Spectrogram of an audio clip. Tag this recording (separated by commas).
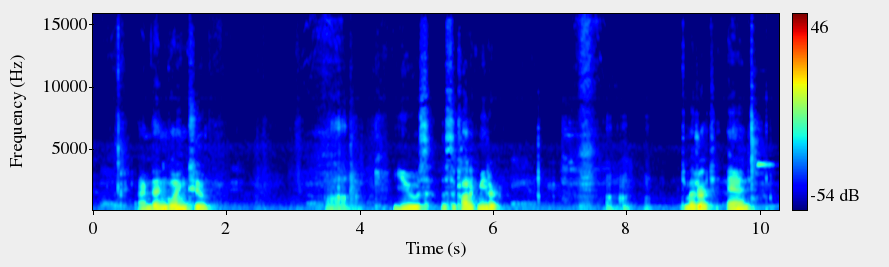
Speech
